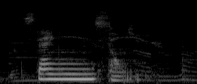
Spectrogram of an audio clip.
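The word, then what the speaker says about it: 생선: Cela va se prononcer seng song.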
